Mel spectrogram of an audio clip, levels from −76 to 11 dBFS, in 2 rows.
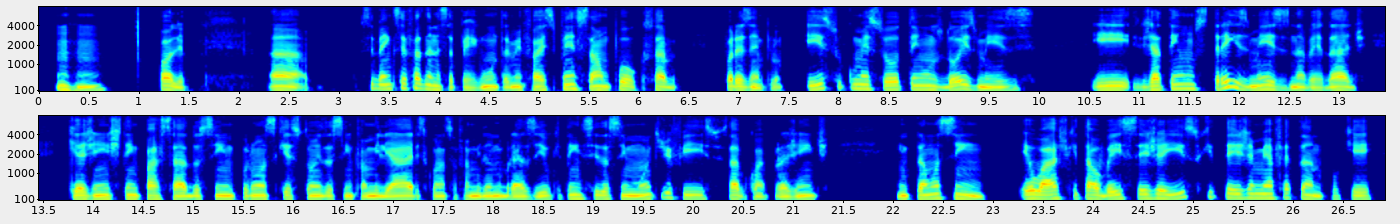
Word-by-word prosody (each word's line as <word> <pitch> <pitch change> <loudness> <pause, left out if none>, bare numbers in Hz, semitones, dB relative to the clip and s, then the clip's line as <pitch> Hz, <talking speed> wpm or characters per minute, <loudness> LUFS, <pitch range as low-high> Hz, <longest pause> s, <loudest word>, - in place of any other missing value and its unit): Uhum, 110 0 0 0.6
olha, 115 -8 +4 0.8
hum, 120 -2 +3 0.5
se 155 - -7
bem 145 -1 +1
que - - -8
você 170 - 0
fazendo 150 -4 +1
essa 115 - -4
pergunta 100 +3 0
me 110 0 +3
faz 115 +1 0
pensar 145 -4 +1
um 115 -1 +1
pouco 115 -2 -1
sabe? 100 -2 +1 0.5
Por - - +3
exemplo, 105 -5 0 0.2
isso 150 +6 -1
começou 140 -4 0
tem 130 0 -3
uns 125 -5 -1
2 130 +5 +1
meses, 100 -5 -1 0.6
e 120 -1 +1
já 125 +5 +4
tem 150 +3 -2
uns 155 -1 -4
3 190 - +2
meses 125 0 +1
na 105 -1 +2
verdade, 100 +2 0 0.5
que - - -1
a 115 - +5
gente 115 +1 0
tem 125 -1 0
passado, 105 -1 +1
assim, 110 +1 +1
por 110 +1 -4
umas 115 -1 +1
questões, 110 -1 -1
assim, 105 0 -1
familiares 105 +1 +2
com 100 - -5
a - - +1
nossa 100 - -5
família 105 -1 +2
no 105 - +3
Brasil 100 +1 +1
que - - -17
tem 130 -1 -1
sido, 120 0 -3
assim, 115 0 -2
muito 115 +4 +2
difícil, 125 -6 -4
sabe, 120 -3 +1
qual 95 -1 -3
para 95 0 -1
gente. 105 +3 -2 0.7
Então 120 +4 +2
assim, 130 -7 0 0.4
eu 130 0 +5
acho 130 +2 +4
que - - -6
talvez 125 0 +2
seja 135 -1 0
isso 145 +8 -2
que - - -9
esteja 145 -4 -1
me 145 0 +2
afetando 135 -6 -1
porque, 110 +1 -4
115 Hz, 160 wpm, -23 LUFS, 105-135 Hz, 0.8 s, a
